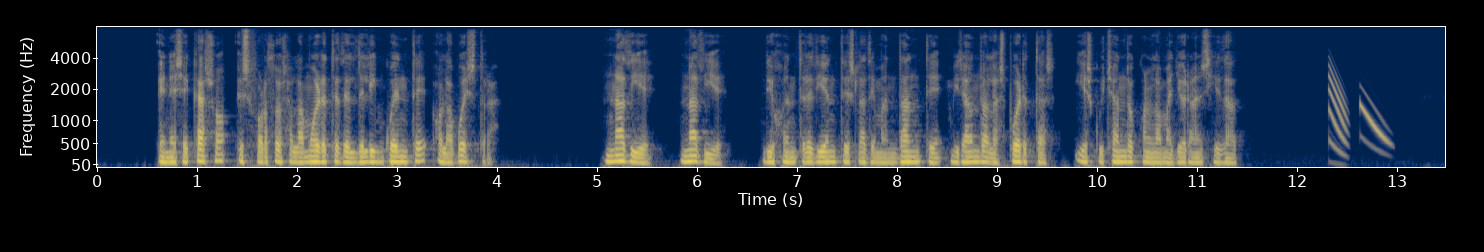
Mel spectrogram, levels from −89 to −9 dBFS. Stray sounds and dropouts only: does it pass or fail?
fail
